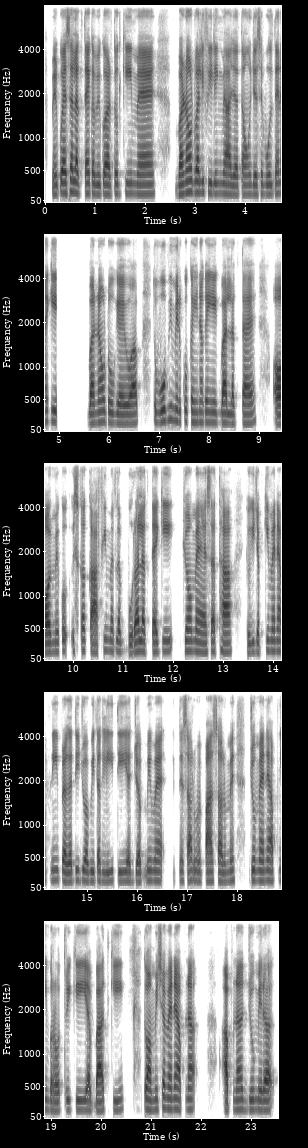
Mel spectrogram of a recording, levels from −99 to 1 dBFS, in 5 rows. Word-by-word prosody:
मेरे 145 - +2
को 165 - +3
ऐसा 160 +3 +5
लगता 165 -2 +3
है 160 - +6
कभी-कभार 150 -2 +1
तो 155 - -1
की 155 -1 +1
मैं 150 0 +4 0.5
बर्नआउट 170 +4 +4
वाली 170 0 +3
फीलिंग 155 -2 -4
में 155 - -3
आ - - +3
जाता 140 -1 -2
हूँ। 145 +1 -4
जैसे 145 0 -2
बोलते 145 0 -4
है 160 - +1
ना 170 - +2
कि 170 -1 +4 0.7
बर्नआउट 160 +3 +2
हो 155 - -2
गए 145 -1 +2
हो 140 0 0
आप। 145 0 +2 0.3
तो - - -6
वो 170 +3 +2
भी 205 - -7
मेरे 180 -3 +1
को 170 - -5
कहीं 160 -1 -2
न 160 - +1
कहीं 160 0 0
एक 155 - -4
बार 150 0 +5
लगता 140 0 -2
है। 145 +3 0 0.4
और 140 +1 +8
मेरे 150 +1 -6
को - - -5
इसका 170 - -2
काफ़ी 175 - -1
मतलब 160 -2 -6
बुरा 145 +3 +2
लगता 155 -1 +2
है 150 - +3
कि 160 +2 -1 0.2
क्यों 165 0 0
मैं 160 -1 +1
ऐसा 140 - -1
था? 145 0 +5 0.3
क्योंकि 140 +2 -5
जब 145 - 0
कि 170 - -3
मैंने 165 0 +1
अपनी 160 +1 -3
प्रगति 145 +2 +1
जो 155 -2 -1
अभी 145 +1 -3
तक - - -1
ली 140 +1 -4
थी 145 +1 -2
या - - 0
जब 140 0 0
भी 155 - -3
मैं 150 -1 +1 0.3
इतने - - -10
सालों - - -3
में - - -7
5 75 0 +3
सालों 135 - -2
में 150 +2 -4 0.3
जो 160 0 -1
मैंने 155 0 +2
अपनी 155 0 -3
बढ़ोतरी 140 +1 -3
की 150 0 +1
या - - +4
बात 135 0 +4
की 145 0 -1 0.5
तो 160 - +2
हमेशा 155 +4 +2
मैंने 165 -1 +6
अपना, 155 0 +3 0.6
अपना 150 +1 +4
जो 150 0 -6
मेरा, 150 -1 +2
150 Hz, 225 wpm, -26 LUFS, 145-160 Hz, 0.7 s, और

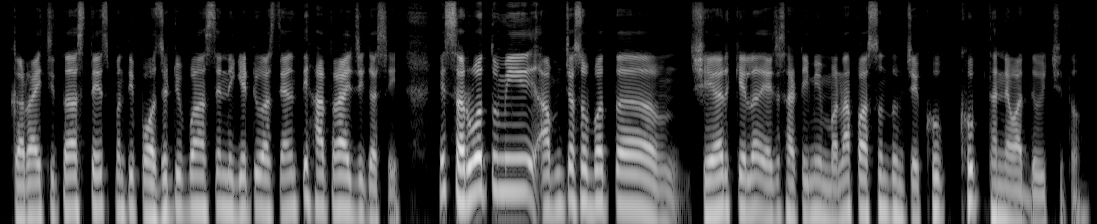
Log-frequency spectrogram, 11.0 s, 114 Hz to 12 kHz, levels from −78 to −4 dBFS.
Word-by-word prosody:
करायची 135 +2 0
तर 155 0 +3
असतेच 155 +1 -2
पण 155 -1 -3
ती 155 - -1
पॉझिटिव्ह 145 +3 0
पण 160 - +1
असते 155 +2 -2
निगेटिव्ह 150 0 -1
असते 145 +2 -5
आणि 155 +1 -1
ती 195 - +1
हाताळायची 155 -3 +1
कशी. 115 -2 -4 0.5
हे - - +2
सर्व 195 +2 +8
तुम्ही 225 -2 +2
आमच्यासोबत 165 +2 -1
अ, 150 -9 +2 0.3
शेअर 145 +2 +3
केलं. 155 -1 0
याच्यासाठी 135 0 -3
मी 140 0 -2
मनापासून 140 +4 -2
तुमचे 130 -2 -2
खूप, 150 -2 -3
खूप 180 0 -1
धन्यवाद 120 -6 -1
देऊ 105 - -5
इच्छितो. 115 +6 -14
150 Hz, 165 wpm, -25 LUFS, 135-160 Hz, 0.5 s, सर्व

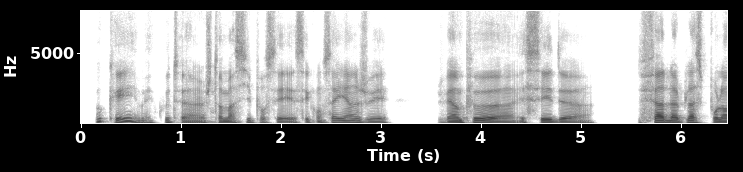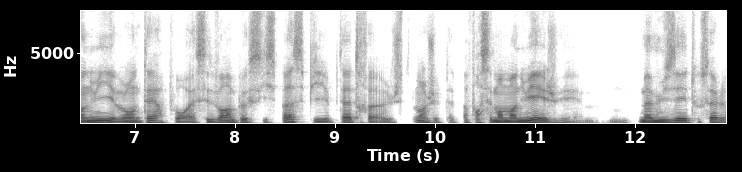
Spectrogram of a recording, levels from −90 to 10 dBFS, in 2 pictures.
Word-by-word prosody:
OK! 200 0 -6
Ben 195 - +1
écoute, 130 +5 -8
heu, 110 -1 -2
je 110 - -9
te - - -17
remercie 110 +3 -2
pour 115 -4 -9
ces 105 +3 -3
ces 105 - -7
conseils, 105 +6 -3
hein. 135 +2 -1
Je 110 -4 -4
vais 105 +2 -4 0.5
je 110 - -18
vais 110 - 0
un 115 - +5
peu, 120 - -2 0.2
heu, 105 0 -3
essayer 120 +1 +2
de 105 -2 -1 0.6
de - - -17
faire 130 -1 +5
de - - +1
la 120 -1 +4
place 125 +2 0
pour 125 -3 -1
l'ennui, 120 +4 +5
heu, - - 0
volontaire, 115 +4 0
pour 105 -3 -4
essayer 110 0 -5
de - - -5
voir 125 0 +2
un 115 - +1
peu 120 +1 -1
ce 115 - -9
qui 110 - -10
se 90 - -9
passe. 160 - -2
Puis, 110 -9 -6
heu, - - -5
peut-être, 120 +4 -3
justement, 120 +5 -5
je 105 - -8
vais - - -8
peut-être 110 +2 -18
pas 110 - -8
forcément 115 +1 +1
m'ennuyer 115 +6 +5
et 115 - +1
je 105 +2 -7
vais 115 -4 -9
m 110 +2 -18 0.4
m'amuser 115 +3 +5
tout 130 +3 -14
seul, 150 -4 -2
115 Hz, 265 wpm, -24 LUFS, 110-130 Hz, 0.6 s, un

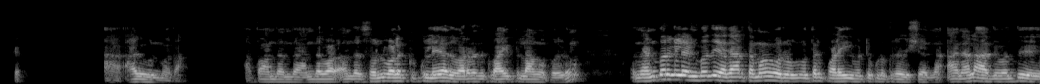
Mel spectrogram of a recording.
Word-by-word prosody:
க - - -13 0.9
அ, - - -14 0.2
அது 125 0 -1
உண்மதான். 100 -3 -12 0.6
அப்போ - - -13
அந்த 120 0 -7
அந்த 120 0 -7
அந்த 120 +1 -4
வ - - +5 0.2
அந்த 130 0 -3
சொல் 150 +3 0
வழக்குக்குள்ளேயே 155 0 +1
அது 145 - +2
வரதுக்கு 130 -1 -1
வாய்ப்பில்லாம 125 -2 -1
போய்டும். 105 +1 -5 0.7
நண்பர்கள் 225 +5 +5
என்பது 200 +2 +2
எதார்த்தமா 175 +1 +1
ஒரு 155 - +3
ஒருத்தர் 155 +1 -3
பழகி 145 +1 +3
விட்டுக் 130 - -7
கொடுக்கிற 125 - -4
விஷயம் 110 0 -6
தான். - - -13
அதனால 135 +4 -1
அது 135 0 -5
வந்து 150 +3 -1
140 Hz, 165 wpm, -22 LUFS, 125-160 Hz, 0.9 s, வ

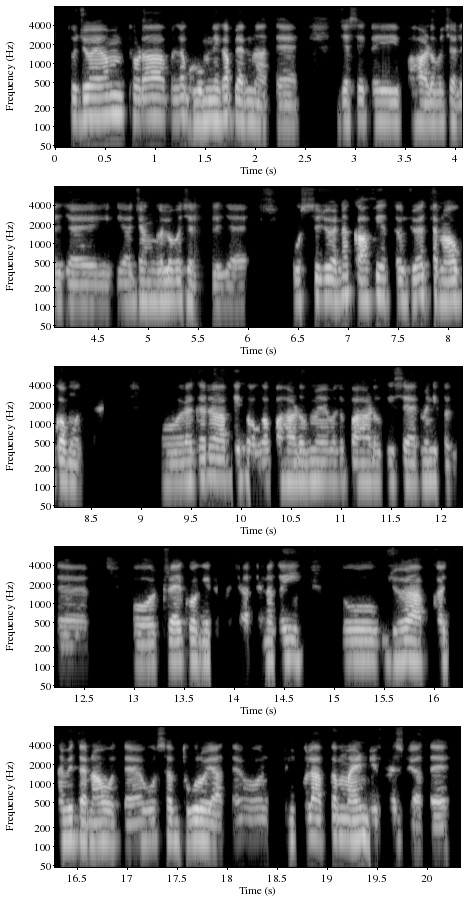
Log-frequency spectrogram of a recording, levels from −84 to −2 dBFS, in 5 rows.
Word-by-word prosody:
तो 140 - -3
जो 145 +2 +3
है 145 - +4
हम 155 +1 +3
थोड़ा 145 +1 +5
मतलब 145 +1 -3
घूमने 130 +1 0
का 145 - +5
प्लान 135 -3 0
बनाते 115 -1 -2
हैं। 110 -1 -2 0.4
जैसे 125 +1 -4
कहीं 125 -1 -2
पहाड़ों 120 -1 +3
में 120 - -5
चले 115 -3 -3
जाए 115 0 -2 0.3
या 120 -1 -5
जंगलों 125 +1 -1
में 130 - 0
चले 110 -3 -6
जाए, 105 0 -6 0.5
उससे 130 +2 -4
जो 140 0 +2
है 130 - +3
ना 150 - +1
काफ़ी 130 +3 +7
हद 140 - -2
तक 130 -1 -2
जो 140 - +1
है, 155 - +2
तनाव 130 -1 +5
कम 125 - +6
होता। 115 - -8 0.7
और 120 +1 -2
अगर 140 +3 0
आप 135 -1 +5
देखा 130 0 -1
होगा 120 +1 +2
पहाड़ों 125 0 +3
में 125 0 -2
मतलब 125 0 -7
पहाड़ों 120 -1 +3
की 125 - -8
सैर 120 -1 -1
में 125 - -2
निकलते 110 -3 -8
हैं 110 -1 -5 0.6
और 115 +1 +1
ट्रेक 125 +1 +2
वग़ैरह 125 -2 0
पर - - -29
जाते - - -6
हैं - - -16
ना 130 - +2
कहीं 135 -1 -1 0.4
तो 130 0 -2
जो 125 +1 -4
है 135 - +6
आपका 125 +1 +4
जितना 130 +1 -6
भी 135 - +4
तनाव 120 -1 +5
होता 120 -2 -1
है 120 - -1
वो 125 +1 -4
सब 130 0 -2
दूर 130 +1 +5
हो 130 - +5
जाता 110 -2 -1
है - - -7
और 140 0 -7 0.2
बिल्कुल 145 +3 -2
आपका 140 +1 +4
माइंड 135 -1 +4
रिफ्रेश 135 +1 -5
हो - - -13
जाता 105 - -1
है। 105 - +1
125 Hz, 235 wpm, -23 LUFS, 120-135 Hz, 0.7 s, काफ़ी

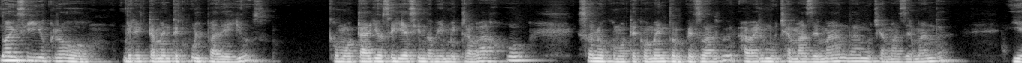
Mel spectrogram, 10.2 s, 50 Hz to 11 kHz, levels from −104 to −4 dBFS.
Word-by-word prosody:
No, 210 - +3
ahí 205 0 +8
sí 200 -1 +1
yo 180 -2 -2
creo 155 -5 -1 0.3
directamente 150 -1 +1
culpa 155 -3 0
de 135 0 +2
ellos, 185 +9 -4 0.6
como 145 -1 -1
tal 150 0 +3
yo 155 0 +5
seguía 150 0 +3
haciendo 150 0 +1
bien 145 0 0
mi 140 -1 -2
trabajo, 165 +8 -3 0.5
solo, 160 -3 +3
como 140 -2 0
te 145 0 -3
comento, 150 +1 +3
empezó 145 +1 0
a - - -1
hab 215 +10 -5
a 150 - -5
haber 145 +1 +1
mucha 150 0 +1
más 140 -1 0
demanda, 155 +4 +1
mucha 155 -2 -1
más 135 0 -3
demanda, 160 +7 -2 0.6
y 155 -2 +3
150 Hz, 195 wpm, -22 LUFS, 145-160 Hz, 0.6 s, ahí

